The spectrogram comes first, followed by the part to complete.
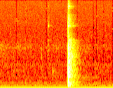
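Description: A single sharp clink of tableware a little over halfway through, ringing out briefly.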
